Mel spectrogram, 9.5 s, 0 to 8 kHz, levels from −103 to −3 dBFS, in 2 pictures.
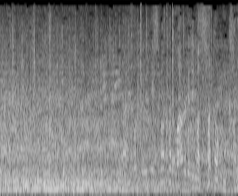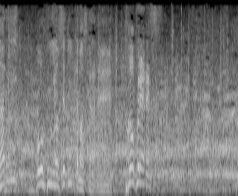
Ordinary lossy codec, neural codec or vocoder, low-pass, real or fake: MP3, 32 kbps; codec, 16 kHz, 8 kbps, FreqCodec, smaller model; 7.2 kHz; fake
